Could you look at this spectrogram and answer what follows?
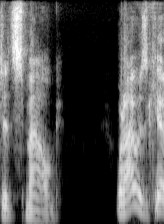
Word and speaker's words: Smaug: But okay, Tolkien pronounced it Smaug. When I was a kid, I was like, Smog.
